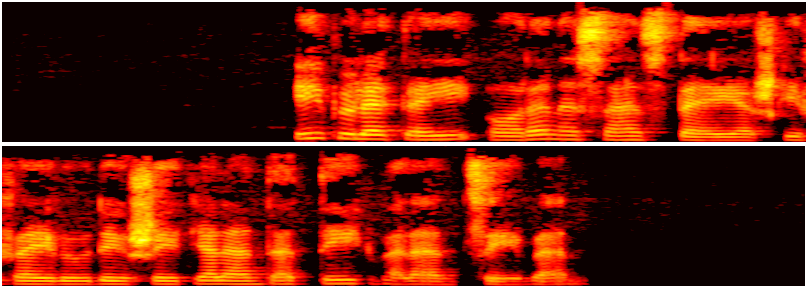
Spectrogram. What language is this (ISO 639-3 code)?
hun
